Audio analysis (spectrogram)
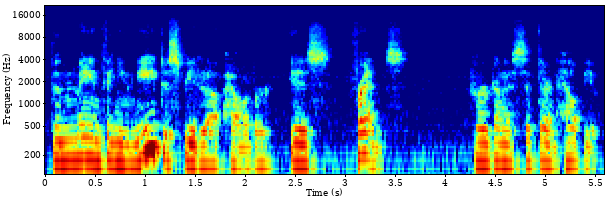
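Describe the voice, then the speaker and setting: A man's voice: fairly high pitch, moderate pace, darkish tone. A man, an actor, giving an earnest instructional talk on building a character, repeating points as he explains.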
